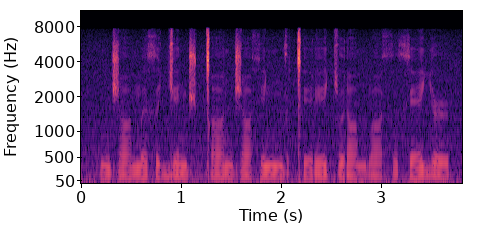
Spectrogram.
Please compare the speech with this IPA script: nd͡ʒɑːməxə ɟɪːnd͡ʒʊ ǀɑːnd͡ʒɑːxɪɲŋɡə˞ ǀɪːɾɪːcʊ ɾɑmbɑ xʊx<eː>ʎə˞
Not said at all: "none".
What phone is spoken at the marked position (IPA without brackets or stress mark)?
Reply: ɛː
